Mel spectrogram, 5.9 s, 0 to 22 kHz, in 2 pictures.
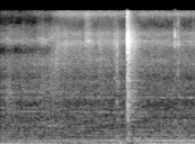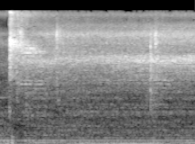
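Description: M7 rail car toilet starting its flush cycle: a sharp click about two seconds in, then a steady hiss from about three seconds in, over the low steady hum of the rail car.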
